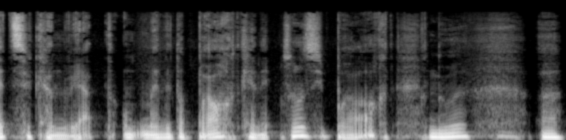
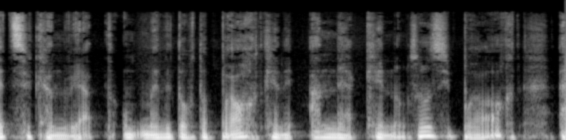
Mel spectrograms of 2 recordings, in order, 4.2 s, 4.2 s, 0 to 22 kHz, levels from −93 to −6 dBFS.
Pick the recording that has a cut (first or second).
first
